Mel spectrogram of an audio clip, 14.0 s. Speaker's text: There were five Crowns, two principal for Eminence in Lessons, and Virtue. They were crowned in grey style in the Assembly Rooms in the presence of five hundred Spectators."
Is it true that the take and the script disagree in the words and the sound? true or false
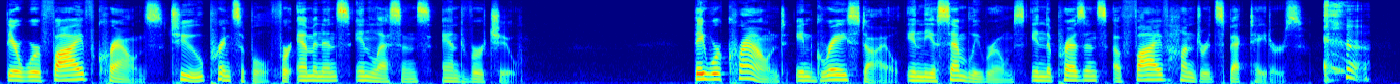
true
